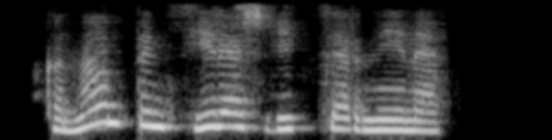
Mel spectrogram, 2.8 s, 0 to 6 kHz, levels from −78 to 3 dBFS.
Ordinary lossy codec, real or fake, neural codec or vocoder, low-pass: AAC, 24 kbps; real; none; 5.4 kHz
